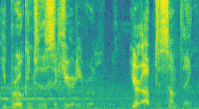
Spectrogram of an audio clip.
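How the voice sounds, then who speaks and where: An actor playing a gruff, irritable security guard in a video game, blunt and grumbling with a sarcastic streak. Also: male voice, lowish voice, lively intonation, fast, a bit bright, slight background noise. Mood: suspicious, stern.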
